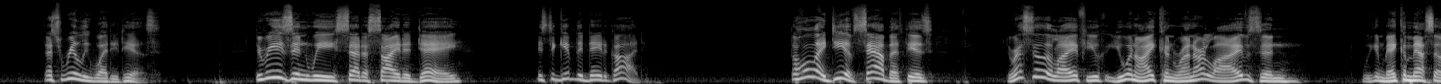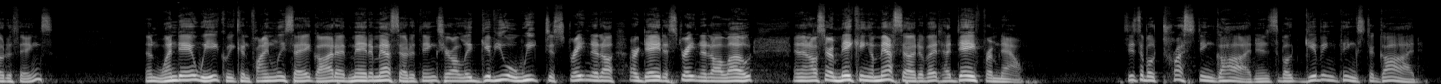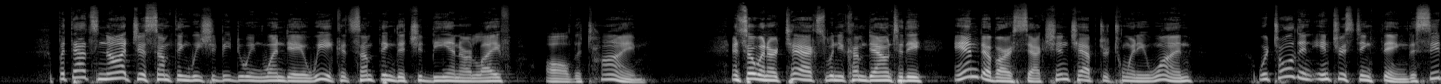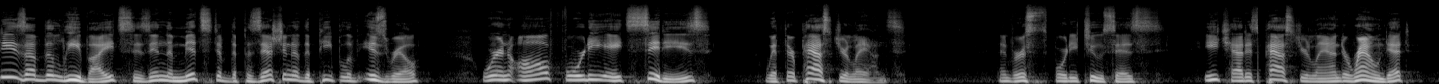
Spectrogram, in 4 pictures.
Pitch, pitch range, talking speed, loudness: 175 Hz, 150-200 Hz, 200 wpm, -20 LUFS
